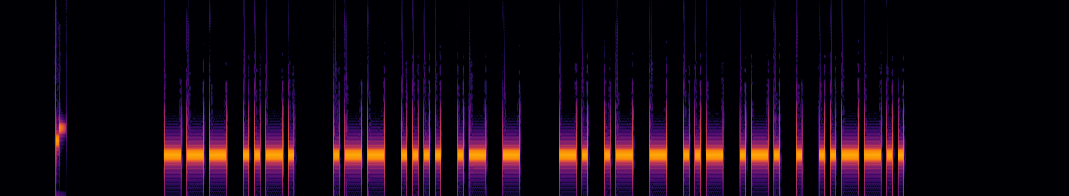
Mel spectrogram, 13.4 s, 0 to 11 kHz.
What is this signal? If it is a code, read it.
Morse code, heard as a keyed tone, about 17 wpm, 700 Hz. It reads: OF WHAT NATURE?
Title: Sentences from Top 600 Words 17wpm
